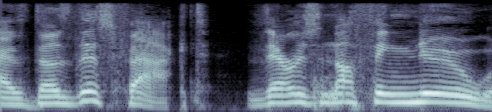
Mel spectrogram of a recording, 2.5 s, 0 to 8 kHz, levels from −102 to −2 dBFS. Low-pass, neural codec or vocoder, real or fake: 7.2 kHz; codec, 16 kHz in and 24 kHz out, 2.2 kbps, FireRedTTS-2 codec; fake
